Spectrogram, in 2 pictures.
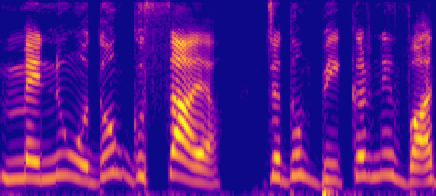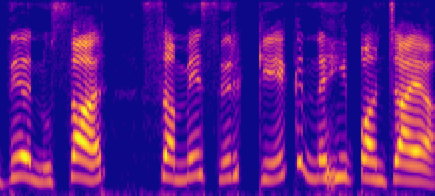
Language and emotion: Punjabi, angry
